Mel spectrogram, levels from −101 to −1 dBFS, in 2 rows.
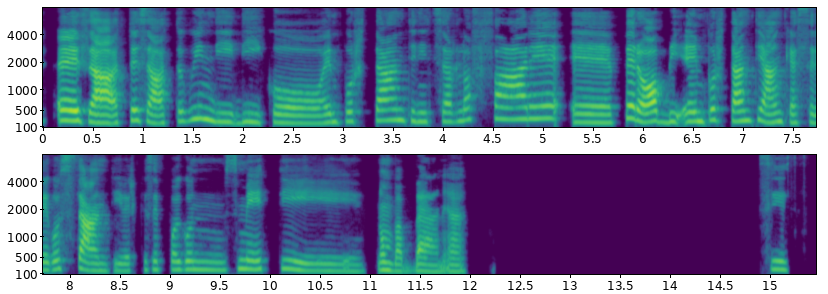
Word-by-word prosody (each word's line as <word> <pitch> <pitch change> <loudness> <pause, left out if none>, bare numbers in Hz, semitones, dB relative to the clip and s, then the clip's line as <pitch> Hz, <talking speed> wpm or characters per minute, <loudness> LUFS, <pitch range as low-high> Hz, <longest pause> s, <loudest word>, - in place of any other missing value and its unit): Esatto, 225 -5 +7
esatto. 205 -3 0
Quindi 240 -7 -2
dico: 195 -3 -3
"È 195 - -2
importante 250 +4 -2
iniziarlo 225 +2 -5
a - - -4
fare, 290 +2 0
ehm, 200 -1 -1
per 300 +1 +4
hobby, 220 0 +5
è 225 - -1
importante 245 +1 +1
anche 220 -1 +1
essere 200 -1 -4
costanti, 175 -4 0
perché 170 +3 -11
se 200 0 -8
poi 200 -1 -5
con 195 -2 -5
smetti 190 -7 -5
non 190 0 -1
va 165 -1 -3
bene, 155 -1 -4
eh". 155 - -15 2.9
Sì, 205 -2 -6
s - - -23
210 Hz, 110 wpm, -25 LUFS, 190-235 Hz, 2.9 s, Esatto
